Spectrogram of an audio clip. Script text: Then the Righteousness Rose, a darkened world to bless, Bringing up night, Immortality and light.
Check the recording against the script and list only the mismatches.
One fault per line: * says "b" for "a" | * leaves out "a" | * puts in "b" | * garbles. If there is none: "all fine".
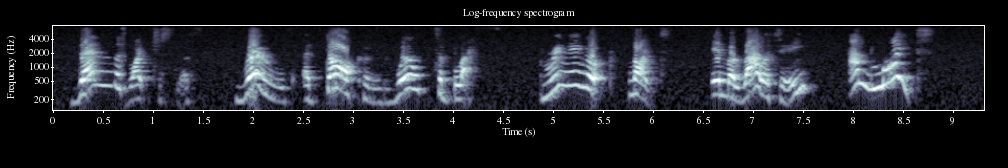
all fine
